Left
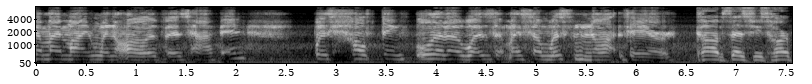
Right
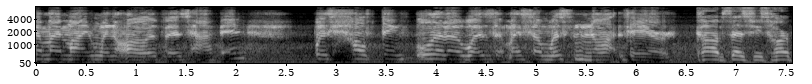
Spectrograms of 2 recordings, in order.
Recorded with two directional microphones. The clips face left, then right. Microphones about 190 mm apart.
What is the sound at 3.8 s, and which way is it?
A man's voice, 55° left (ahead or behind).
